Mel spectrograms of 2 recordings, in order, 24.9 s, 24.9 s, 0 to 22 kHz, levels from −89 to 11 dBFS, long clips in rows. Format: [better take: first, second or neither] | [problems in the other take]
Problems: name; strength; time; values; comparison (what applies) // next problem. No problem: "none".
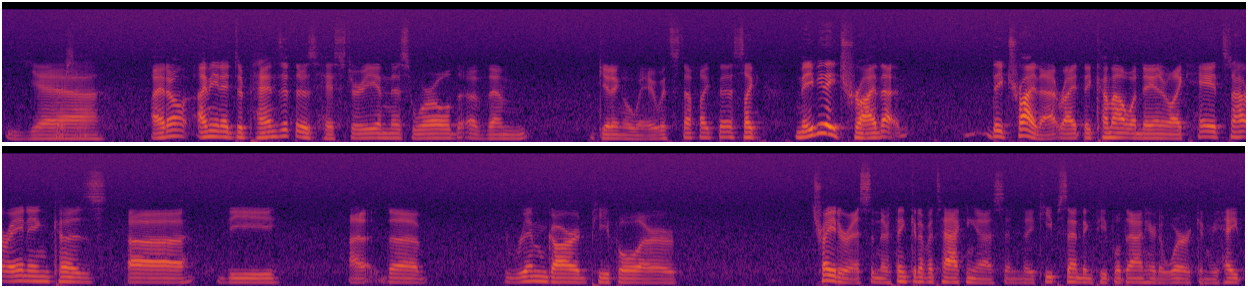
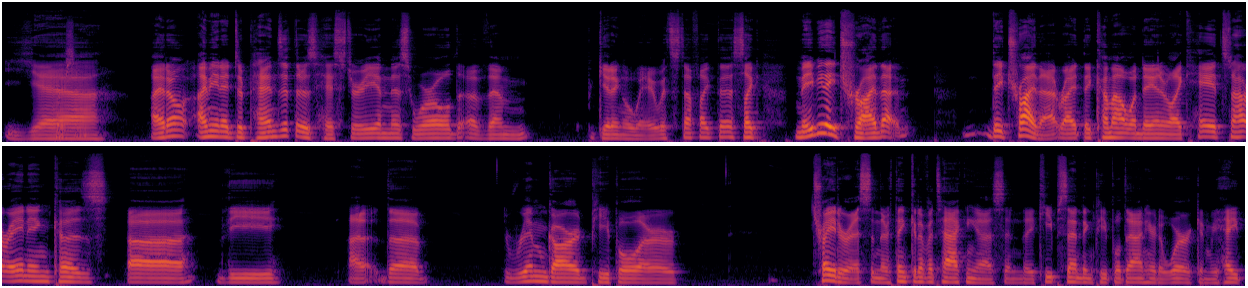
second | hiss; noticeable; throughout; 10 dB below the speech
